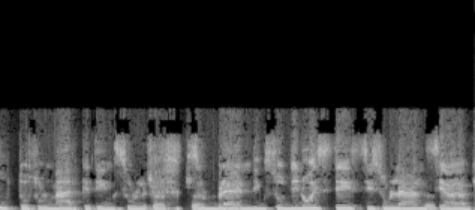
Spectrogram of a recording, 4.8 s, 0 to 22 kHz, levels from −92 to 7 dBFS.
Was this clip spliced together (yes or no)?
no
